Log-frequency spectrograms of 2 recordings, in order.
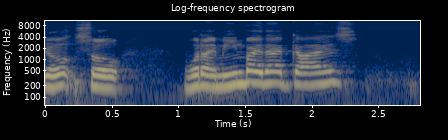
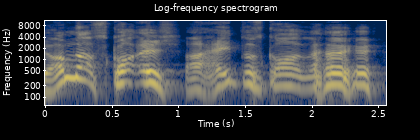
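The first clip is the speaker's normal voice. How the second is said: loud, high mock outrage in a Scottish accent; mad Scottish protest; 6 semitones higher, 8 dB louder, much slower than usual. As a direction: protest furiously, imitating an indignant Scot. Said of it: "So he was really mad at me".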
